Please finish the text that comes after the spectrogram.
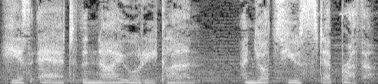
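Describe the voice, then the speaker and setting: A woman's voice: fairly low pitch, level tone, unhurried, vocal fry, faint music behind. An actress playing a loyal, dutiful female shinobi in a video game, formal and deferential. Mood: hushed, wary. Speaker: game voice actor. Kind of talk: scripted game dialogue.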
